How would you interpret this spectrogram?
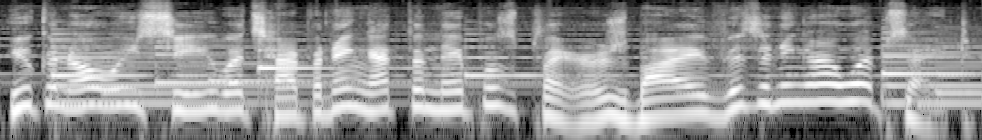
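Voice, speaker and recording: High-pitched, animated male announcer. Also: normal speed. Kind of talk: scripted closing announcement. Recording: music behind the voice. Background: music.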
